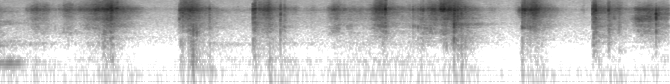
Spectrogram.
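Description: Tarot cards being shuffled and drawn during a reading, giving repeated crisp riffling bursts at a fairly steady rhythm, close and moderately loud, with no voices.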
